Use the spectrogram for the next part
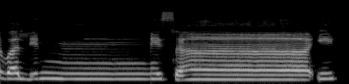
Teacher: नून पे तशदीद है, नून पे गुन्ना होगा ।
